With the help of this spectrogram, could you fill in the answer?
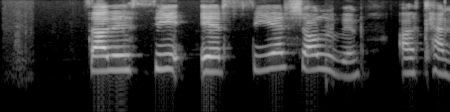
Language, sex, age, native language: Icelandic, female, 11, Icelandic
